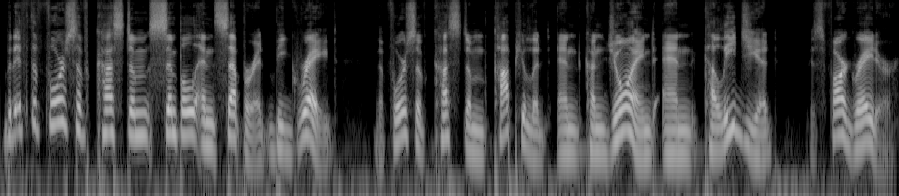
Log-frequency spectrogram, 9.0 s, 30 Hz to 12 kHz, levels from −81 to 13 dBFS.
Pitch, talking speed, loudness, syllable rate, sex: 150 Hz, 155 wpm, -20 LUFS, 5.0 syllables/s, male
